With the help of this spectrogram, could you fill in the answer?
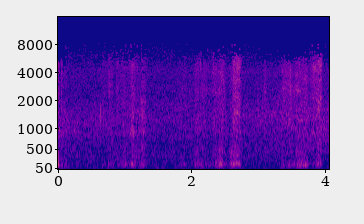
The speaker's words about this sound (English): Watch, hold on. I'm going to scratch my microphone cuz it it'll be soothing.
